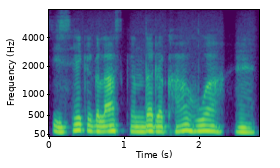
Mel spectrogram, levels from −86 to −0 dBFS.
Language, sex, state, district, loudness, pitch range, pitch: Hindi, male, Jharkhand, Palamu, -17 LUFS, 115-130 Hz, 120 Hz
